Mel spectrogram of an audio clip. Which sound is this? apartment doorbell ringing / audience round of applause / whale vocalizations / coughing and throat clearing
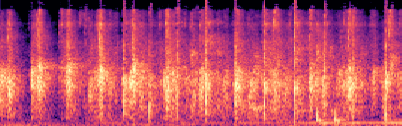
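audience round of applause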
